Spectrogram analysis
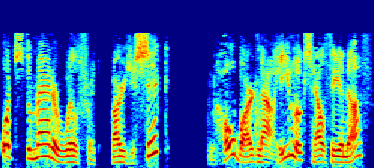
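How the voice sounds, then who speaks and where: Slow, swooping, kindly farmer. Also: male voice, medium pitch, big pitch swings, breathy edge, no echo, lo-fi sound. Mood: worried, tender. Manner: tender, folksy. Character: kindly, worried male farmer. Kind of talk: full-cast children's audiobook acting.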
